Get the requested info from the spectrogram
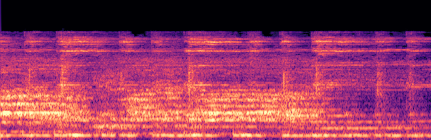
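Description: Devotional mantra chanting with music: voices chanting over a steady low drone, with occasional percussion strikes.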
